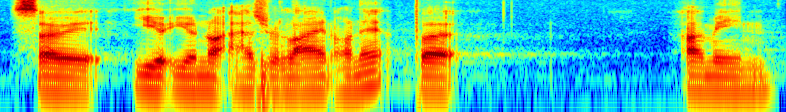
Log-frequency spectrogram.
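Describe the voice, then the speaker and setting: Low-voiced male interviewer, roomy reverb. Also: monotone, measured pace, a little mellow. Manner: easygoing, lots of short murmured acknowledgements. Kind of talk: casual interview.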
